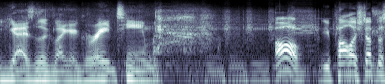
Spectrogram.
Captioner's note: laughing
